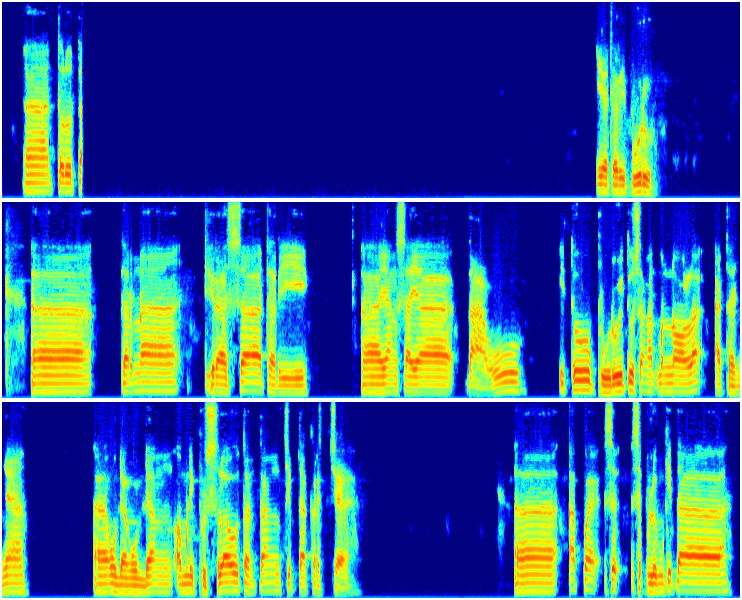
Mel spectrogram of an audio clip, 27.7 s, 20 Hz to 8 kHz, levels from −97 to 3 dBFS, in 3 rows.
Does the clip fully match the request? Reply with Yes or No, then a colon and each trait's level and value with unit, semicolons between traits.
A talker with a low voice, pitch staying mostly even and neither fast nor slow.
No: low, 125 Hz; narrow, 2.1 semitones; slow, 65 wpm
